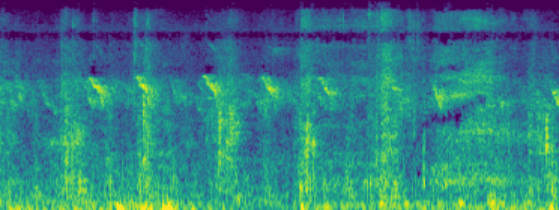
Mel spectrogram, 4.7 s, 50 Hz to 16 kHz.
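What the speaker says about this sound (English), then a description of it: "We have 72 chicks here" Chicks in a farm brood pen of about seventy birds, peeping in quick, high, repeated calls that overlap and rise and fall at moderate volume, with no talk.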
